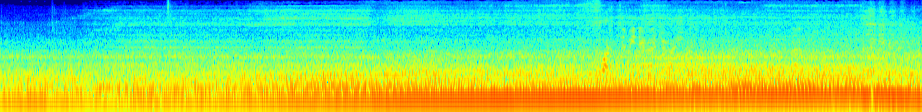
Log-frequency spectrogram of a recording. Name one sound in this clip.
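A car engine rises in pitch as it drives past outside.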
